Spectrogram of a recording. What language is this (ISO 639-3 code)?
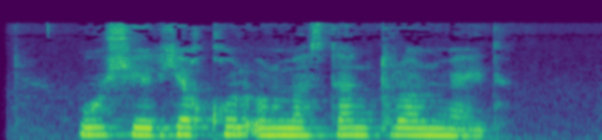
uzb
